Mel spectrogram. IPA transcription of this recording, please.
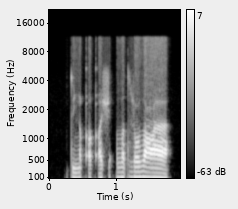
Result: t ɵ ɲ ʉ qʼ a qʼ a ʃ | ðˤ ɐ t ɮ u ðˤ ɨ ʕ a

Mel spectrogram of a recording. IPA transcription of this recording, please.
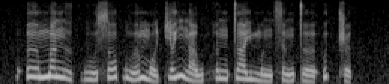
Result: ʔ əː˧ m a˧ ŋ ɣ ə˨˩ k̚ v u˨˩˦ s ɔ˧˥ ɓ u˨˩˦ ə̯ m ɔ˨˩˨ c ə˧˥ j ŋ a˨˩˨ w h ə˧ ŋ t̪ a˧ j m ə˨˩ ŋ s ə˨˩˦ ŋ t̪ əː˨˩ ʔ u˦˥ t̚ ʂ ə˨˩ k̚

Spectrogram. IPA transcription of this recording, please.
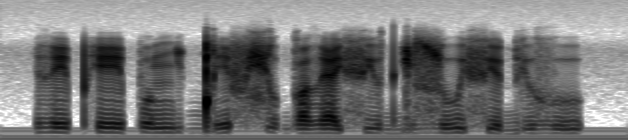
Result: ð e pʰ e p o ŋ i ɡ͡ǃ e f ɕ o ɡ ɒ ð æ fʲ u d ɡ i ɮ u fʲ ɒ bʲ u ɣ u

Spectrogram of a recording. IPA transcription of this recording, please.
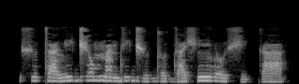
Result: ʃ u˧ t a˧ l i˦ d͡ʒ ɔ˦ m ã˦ d i˦ d͡ʒ u˧ d o˨ d a˨˦ ʃ ĩ˦ l o˧ ʃ i˨ k a˧

